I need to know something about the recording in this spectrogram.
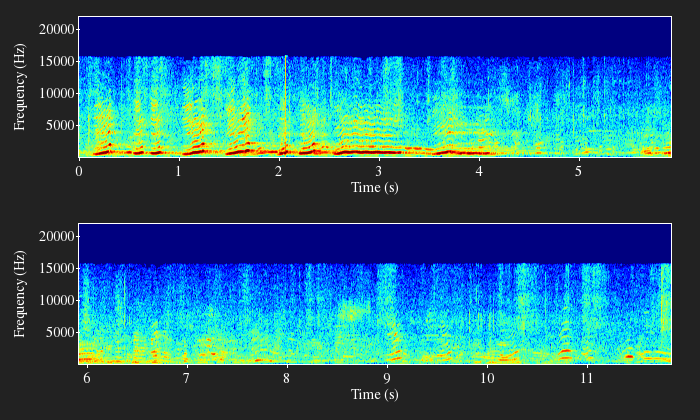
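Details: A white-handed gibbon at Cerza zoological park sings loud, swooping whoops that rise and fall, with people chattering behind.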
